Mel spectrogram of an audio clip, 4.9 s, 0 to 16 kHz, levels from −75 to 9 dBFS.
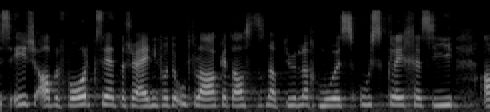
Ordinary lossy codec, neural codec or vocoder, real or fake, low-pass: none; codec, 24 kHz, 1.2 kbps, DualCodec; fake; 10.8 kHz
